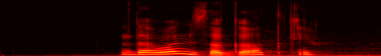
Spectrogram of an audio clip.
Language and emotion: Russian, sad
